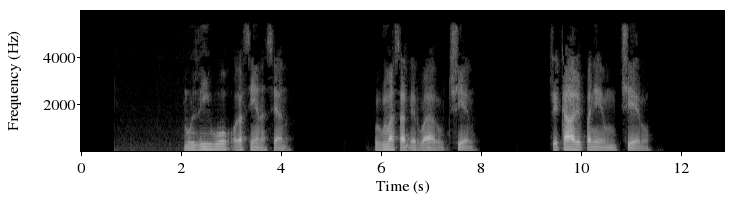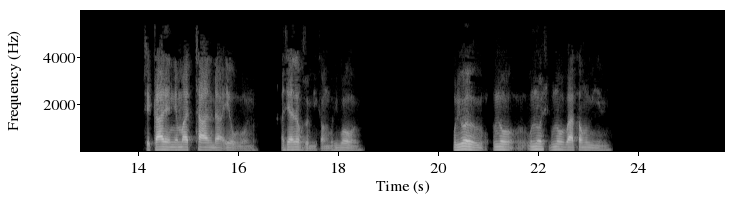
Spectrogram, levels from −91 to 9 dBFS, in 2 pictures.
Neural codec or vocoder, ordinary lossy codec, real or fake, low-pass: codec, 16 kHz, 2 kbps, FunCodec, trained on LibriTTS, 25 frames a second; MP3, 24 kbps; fake; 5.4 kHz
